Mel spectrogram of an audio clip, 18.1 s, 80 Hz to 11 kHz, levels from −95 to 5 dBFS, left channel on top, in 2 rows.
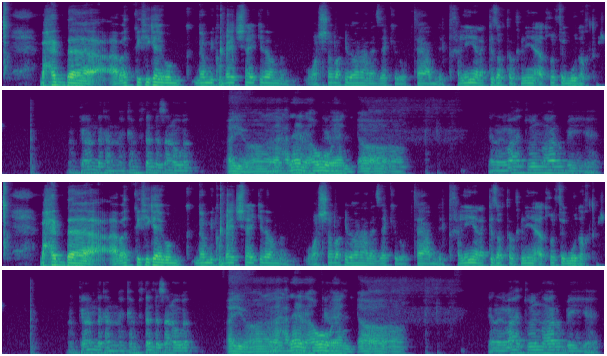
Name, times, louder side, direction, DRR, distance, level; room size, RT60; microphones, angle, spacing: voice 1, 0.0-4.3 4.6-8.8 12.4-15.1, right 1 dB, 20° right, 0.7 m, -31 dB
voice 2, 10.0-12.0 13.0-14.2 16.3-18.0, right 1 dB, 45° right, 1.0 m, -39 dB
4.7 x 2.6 x 2.7 m
head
